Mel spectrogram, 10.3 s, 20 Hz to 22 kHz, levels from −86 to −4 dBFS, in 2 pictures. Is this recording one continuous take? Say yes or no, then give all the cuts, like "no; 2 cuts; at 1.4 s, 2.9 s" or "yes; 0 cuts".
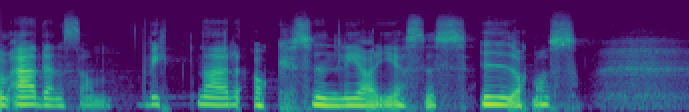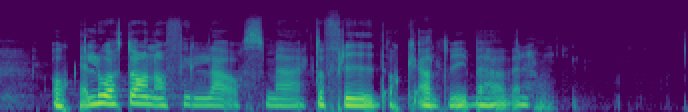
no; 5 cuts; at 1.8 s, 3.6 s, 4.0 s, 5.8 s, 7.5 s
